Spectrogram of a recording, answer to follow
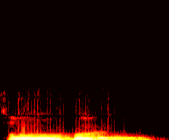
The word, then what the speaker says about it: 동훈: Two syllables, 동훈. But Dong-hun.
